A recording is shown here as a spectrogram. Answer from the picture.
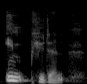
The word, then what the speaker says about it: impudent: So I knew it was impudent. So there's an accent on the I, impudent.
